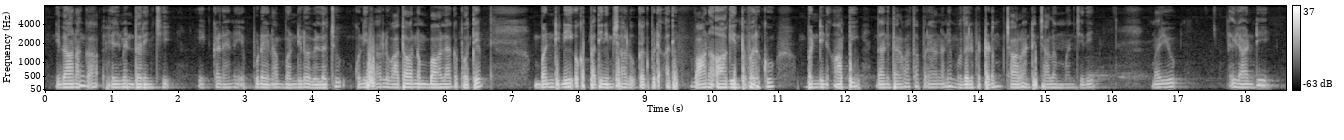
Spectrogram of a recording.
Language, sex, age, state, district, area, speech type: Telugu, male, 18-30, Andhra Pradesh, Chittoor, urban, spontaneous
